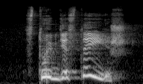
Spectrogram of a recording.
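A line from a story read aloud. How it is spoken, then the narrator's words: Barking. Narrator (Russian): рявкнул на него Белохвост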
